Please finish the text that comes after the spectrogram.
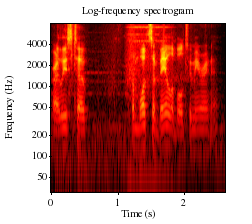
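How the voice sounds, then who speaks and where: Bright-voiced excitable young male streamer. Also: medium pitch, fast talker. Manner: excitable, joking, swears, reads quests aloud. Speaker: livestreamer. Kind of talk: casual gameplay commentary. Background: game music.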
